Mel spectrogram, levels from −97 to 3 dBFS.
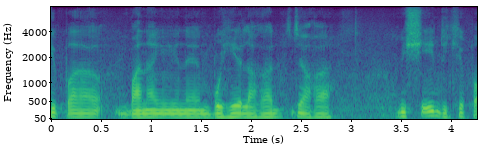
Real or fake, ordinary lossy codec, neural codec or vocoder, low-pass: fake; none; codec, 16 kHz, 2 kbps, X-Codec, HuBERT features, trained on LibriSpeech; none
